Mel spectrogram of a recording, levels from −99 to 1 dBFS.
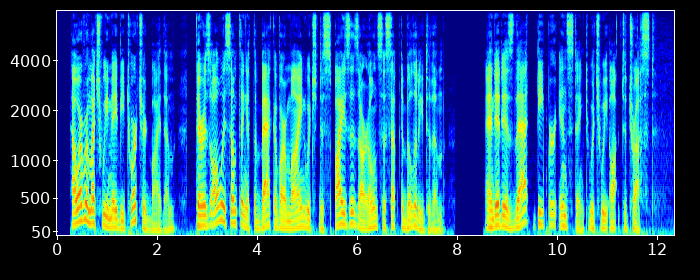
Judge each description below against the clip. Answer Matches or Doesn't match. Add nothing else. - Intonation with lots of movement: Matches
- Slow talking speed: Doesn't match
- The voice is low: Matches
